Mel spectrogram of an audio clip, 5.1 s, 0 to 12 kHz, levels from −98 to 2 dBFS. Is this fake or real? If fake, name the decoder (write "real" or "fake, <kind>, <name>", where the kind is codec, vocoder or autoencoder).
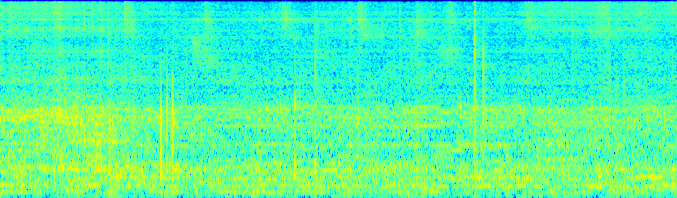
fake, codec, SNAC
